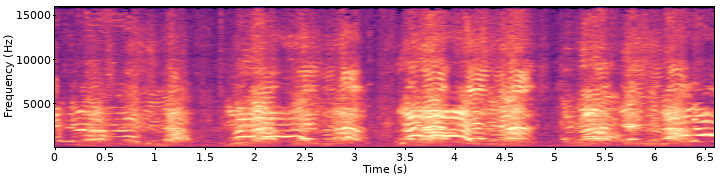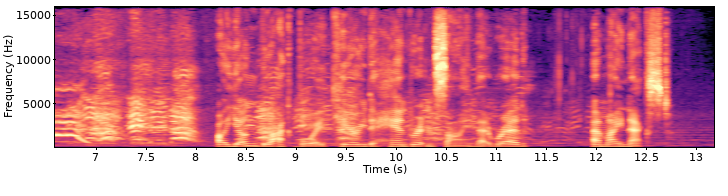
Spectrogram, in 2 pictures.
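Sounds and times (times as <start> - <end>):
crowd of children chanting in unison at a protest march: 0.0 - 12.0
speech: 8.2 - 11.4, 12.0 - 12.8.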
